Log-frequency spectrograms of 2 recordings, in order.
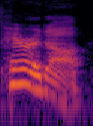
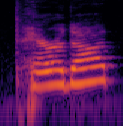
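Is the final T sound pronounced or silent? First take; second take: silent; pronounced. First: The final T sound is left out. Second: The final T sound is pronounced. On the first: "just take the T out" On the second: "if you say the word peridot"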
